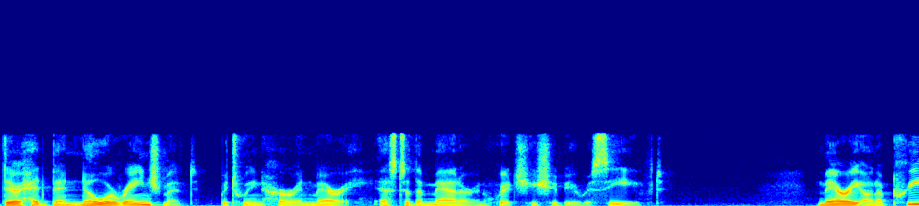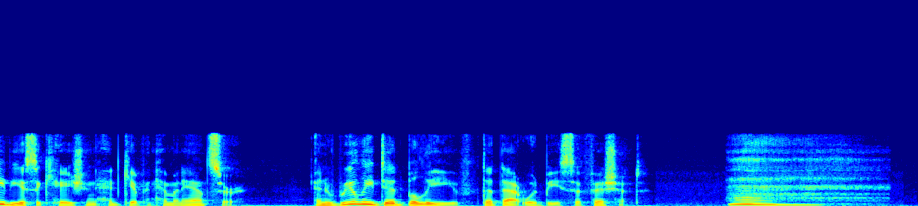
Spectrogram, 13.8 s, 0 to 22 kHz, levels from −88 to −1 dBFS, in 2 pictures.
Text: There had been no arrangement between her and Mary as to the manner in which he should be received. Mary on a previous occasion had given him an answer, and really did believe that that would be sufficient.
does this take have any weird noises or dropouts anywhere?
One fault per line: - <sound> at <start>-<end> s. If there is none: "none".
- sigh at 12.3-13.6 s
